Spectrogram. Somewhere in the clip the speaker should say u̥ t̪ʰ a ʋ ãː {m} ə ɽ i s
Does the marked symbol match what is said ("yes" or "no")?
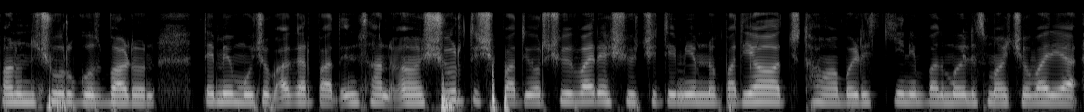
no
